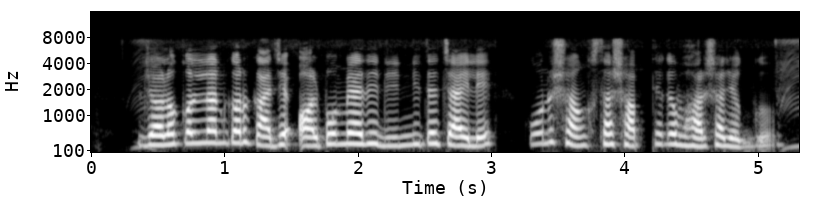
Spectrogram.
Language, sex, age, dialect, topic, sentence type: Bengali, female, 18-24, Northern/Varendri, banking, question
